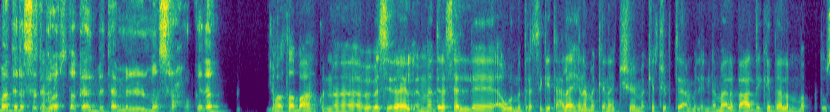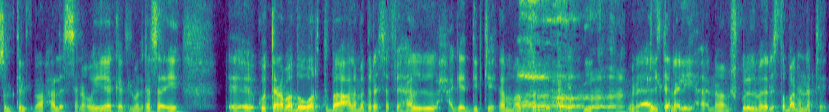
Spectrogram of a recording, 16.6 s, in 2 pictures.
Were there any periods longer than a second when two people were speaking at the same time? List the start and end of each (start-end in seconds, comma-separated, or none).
13.5-14.9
